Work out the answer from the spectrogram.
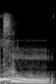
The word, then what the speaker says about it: cotton: cotton 하지 말고 cotton. cotton. 네, cotton. 카음.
